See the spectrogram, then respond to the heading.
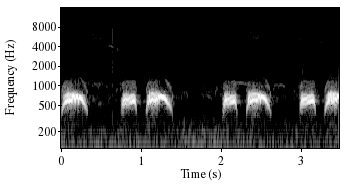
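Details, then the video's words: Spotted dove cooing, used as a decoy for bird trapping: low mellow hooted notes in paired short-long groups, repeated about once a second, with faint rural background. "Chim cu gáy gù tốc độ, Cara Pikat Tekukur"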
